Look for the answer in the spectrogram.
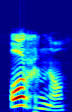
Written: horno

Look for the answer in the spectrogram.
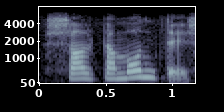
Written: saltamontes

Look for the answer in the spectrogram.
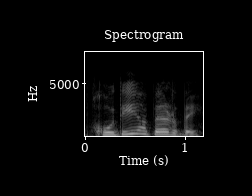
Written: judia verde

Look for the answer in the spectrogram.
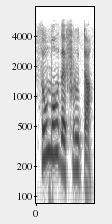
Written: zumo de fruta

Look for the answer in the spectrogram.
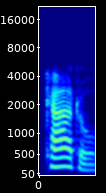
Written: caro

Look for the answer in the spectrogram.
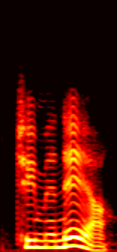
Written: chimenea

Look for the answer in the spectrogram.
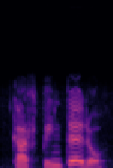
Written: carpintero

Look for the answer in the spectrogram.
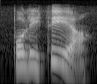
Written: policia

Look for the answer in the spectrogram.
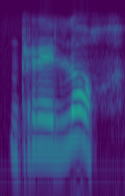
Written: reloj

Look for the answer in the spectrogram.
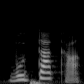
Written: butaca

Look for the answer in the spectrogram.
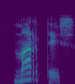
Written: martes

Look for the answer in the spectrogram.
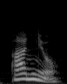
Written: ano

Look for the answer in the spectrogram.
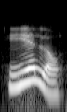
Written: hielo

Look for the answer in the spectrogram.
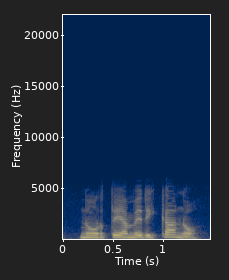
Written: norteamericano

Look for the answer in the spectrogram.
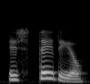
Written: estereo

